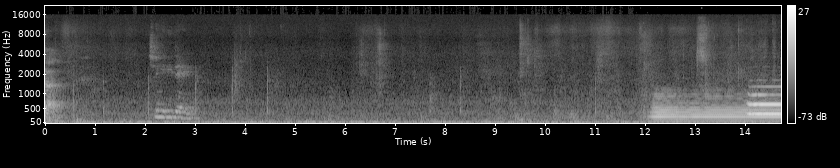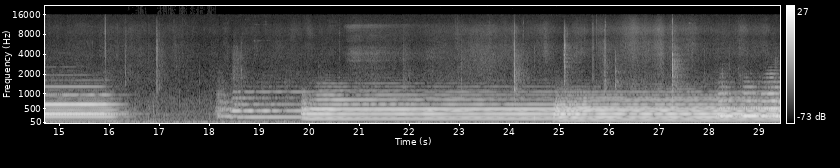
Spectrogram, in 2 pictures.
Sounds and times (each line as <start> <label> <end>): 11.9 French Horn 16.6
18.1 French Horn 29.4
